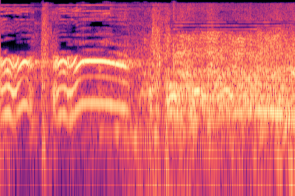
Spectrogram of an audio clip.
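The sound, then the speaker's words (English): A voice imitates a rooster's crow, a loud warbling cock-a-doodle-doo with rising and falling pitch, followed by a noisier, breathy tail. “How about a rooster?”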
